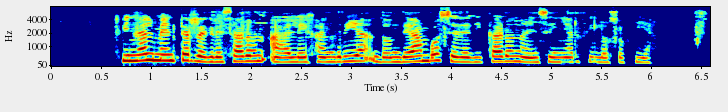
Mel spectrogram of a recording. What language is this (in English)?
Spanish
